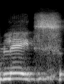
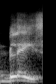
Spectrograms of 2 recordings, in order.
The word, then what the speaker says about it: Blades: Maestro Rubén Blades, su banda o mi banda sonora está acompañada por usted.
